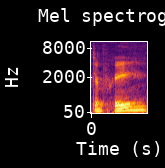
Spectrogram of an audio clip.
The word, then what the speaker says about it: debris: sight behind the debris the bris does that what was that word debris debris why is there an ass it's just the way it's spelled what the [ __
